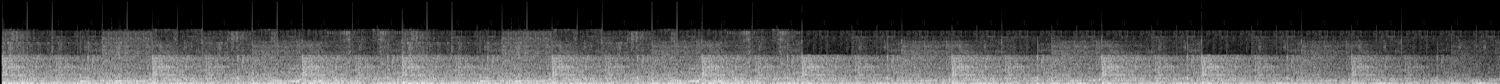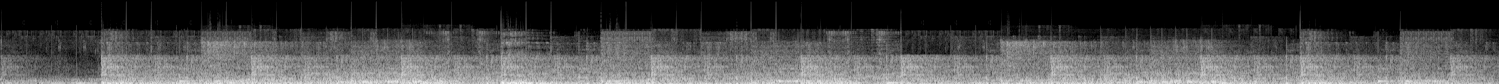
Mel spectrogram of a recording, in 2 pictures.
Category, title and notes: Music > Multiple instruments
Demo Track #2998 (Industraumatic)
Cyberpunk, Games, Horror, Soundtrack, Underground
